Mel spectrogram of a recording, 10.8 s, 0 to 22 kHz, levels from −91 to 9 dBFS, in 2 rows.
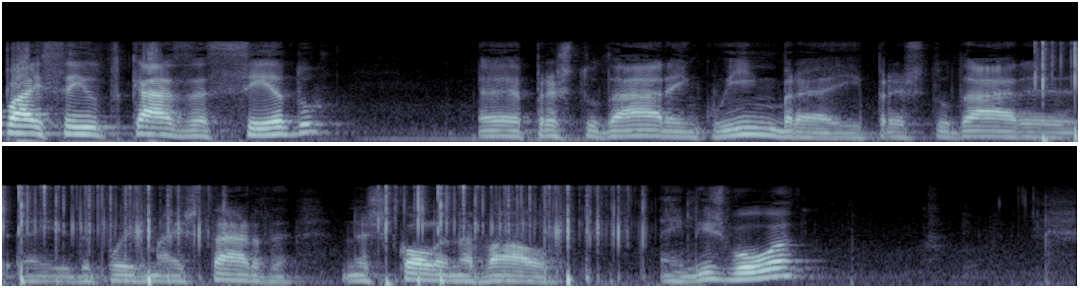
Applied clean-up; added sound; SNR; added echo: none; Crushing; 8 dB; none.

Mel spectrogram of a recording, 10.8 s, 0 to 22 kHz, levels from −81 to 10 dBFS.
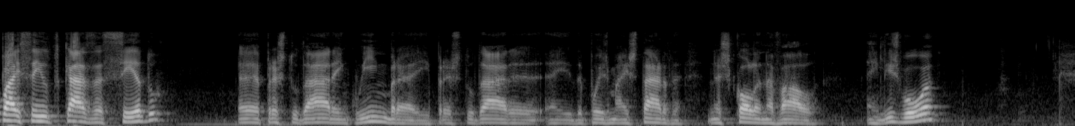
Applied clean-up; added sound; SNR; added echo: none; none; none; none.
